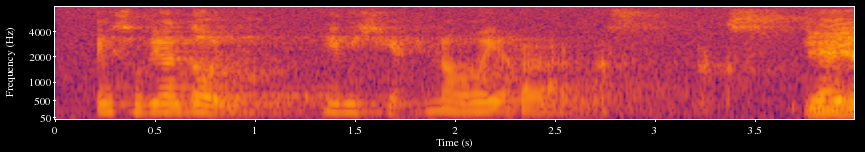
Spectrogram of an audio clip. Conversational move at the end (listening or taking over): taking over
